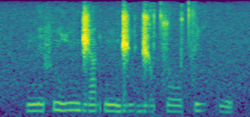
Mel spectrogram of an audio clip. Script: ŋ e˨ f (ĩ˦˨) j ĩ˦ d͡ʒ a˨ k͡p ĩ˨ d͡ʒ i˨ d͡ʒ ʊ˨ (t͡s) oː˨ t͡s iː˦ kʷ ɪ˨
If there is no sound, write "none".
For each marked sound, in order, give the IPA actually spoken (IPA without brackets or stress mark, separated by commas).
ĩ˦˨, t͡s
